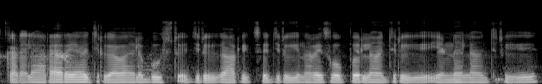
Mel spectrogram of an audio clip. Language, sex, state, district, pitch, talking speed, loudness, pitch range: Tamil, male, Tamil Nadu, Kanyakumari, 105 Hz, 165 wpm, -19 LUFS, 105-110 Hz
